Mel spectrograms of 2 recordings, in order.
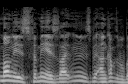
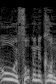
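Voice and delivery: put-on northern English woman's accent; 5 semitones higher than usual. Describing what he likes to hear from a woman, in a northern English woman's accent. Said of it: "I like a northern accent on a bird".

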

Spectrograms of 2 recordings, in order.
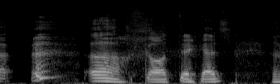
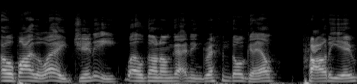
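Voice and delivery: normal talking voice

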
